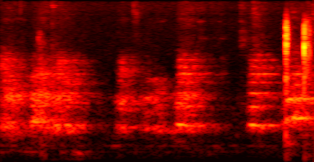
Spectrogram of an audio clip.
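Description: Several pet dogs bark in the background in uneven bursts, with short gaps between volleys and a sharper, louder cluster of barks at the end; no one speaks.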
